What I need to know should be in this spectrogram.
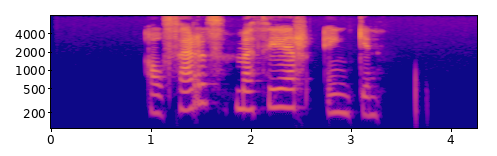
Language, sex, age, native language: Icelandic, female, 20-29, Icelandic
